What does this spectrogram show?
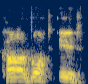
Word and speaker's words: carotid: know i don't want to confuse people so car rot it car rot id side of the neck okay next one brachial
